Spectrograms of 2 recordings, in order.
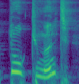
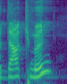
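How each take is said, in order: First: "document" with a rounded "o" up front; slow British-style "document", DOK-yu-ment; British pronunciation. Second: "document" starting with an open "dah"; American "document" with an unrounded first vowel; American pronunciation. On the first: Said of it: "오로 해준다". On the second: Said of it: "미국식으로". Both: Shown as a demonstration.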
